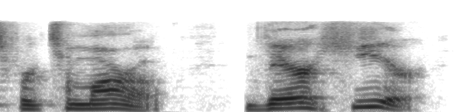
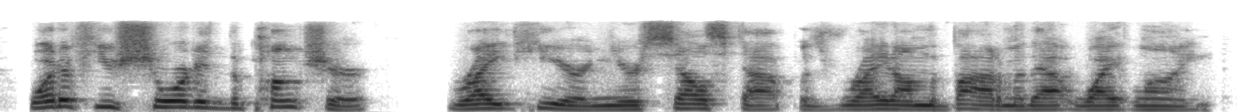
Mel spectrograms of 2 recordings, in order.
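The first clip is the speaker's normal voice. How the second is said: ordinary talk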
